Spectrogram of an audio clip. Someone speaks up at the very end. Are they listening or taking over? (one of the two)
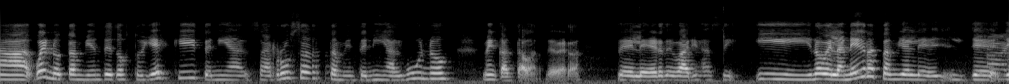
taking over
